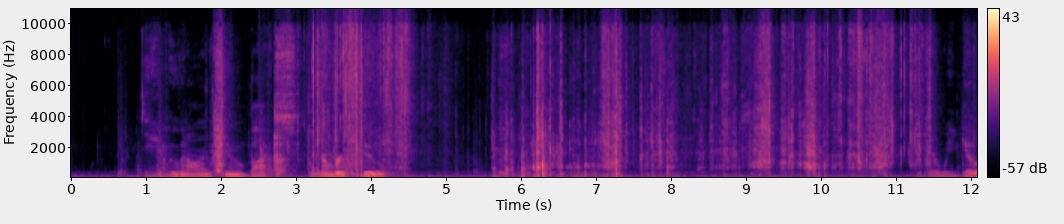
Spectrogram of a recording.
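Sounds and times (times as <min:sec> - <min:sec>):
cardboard rustling: 0:00.7 - 0:12.0
plastic wrapping crinkling: 0:02.9 - 0:12.0.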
